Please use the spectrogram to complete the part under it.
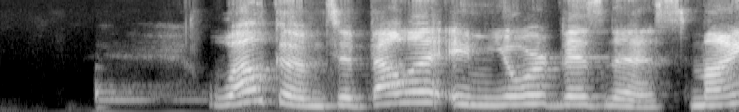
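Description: A young woman speaks cheerfully and with animation close to a microphone.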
